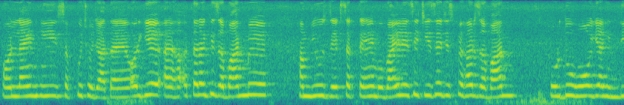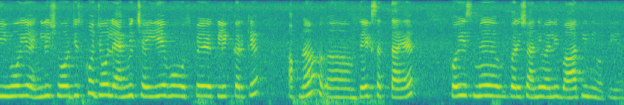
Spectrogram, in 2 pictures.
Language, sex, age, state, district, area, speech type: Urdu, female, 30-45, Delhi, East Delhi, rural, spontaneous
